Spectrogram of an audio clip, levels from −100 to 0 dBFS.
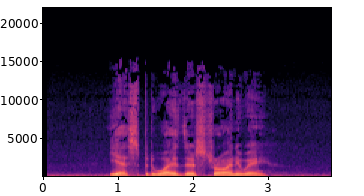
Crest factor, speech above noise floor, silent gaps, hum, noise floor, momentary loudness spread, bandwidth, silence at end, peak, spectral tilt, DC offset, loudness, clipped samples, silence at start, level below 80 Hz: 18 dB; 23 dB; none; none; -49 dBFS; 9 LU; 15 kHz; 0.05 s; -12 dBFS; -6 dB/octave; under 0.1%; -27 LUFS; under 0.1%; 0.1 s; -48 dBFS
